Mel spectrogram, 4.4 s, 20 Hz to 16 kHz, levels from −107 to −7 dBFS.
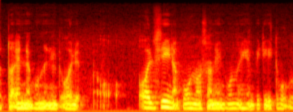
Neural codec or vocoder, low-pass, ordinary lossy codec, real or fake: none; 14.4 kHz; Opus, 64 kbps; real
